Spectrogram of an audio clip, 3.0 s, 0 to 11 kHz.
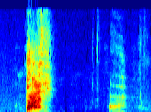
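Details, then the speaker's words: Person in a sneezing fit that started about 20 minutes earlier, four sneezes in under a minute: a loud, explosive sneeze followed by a quieter voiced exhalation; repeated sneezing. "hey YouTube This Is Me sneezing repeatedly and it happened it started about 20 minutes ago"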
